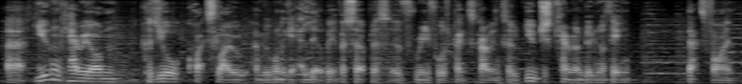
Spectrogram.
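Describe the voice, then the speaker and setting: A man with a low, slightly croaky voice, rambling through gameplay commentary with plenty of ums and restarts. Soft game music plays under his desk-mic narration. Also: fairly quick. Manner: rambling, lots of ums and self-corrections. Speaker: let's play host.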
